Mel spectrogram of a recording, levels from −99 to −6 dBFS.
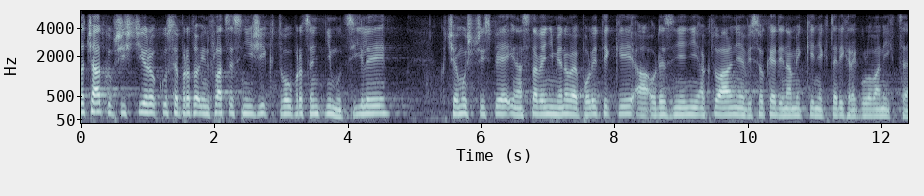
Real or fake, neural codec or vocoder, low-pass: real; none; 5.4 kHz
